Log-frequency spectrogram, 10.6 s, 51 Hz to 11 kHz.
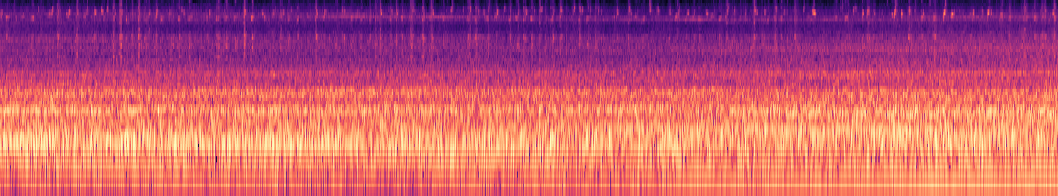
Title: NV5600 making weird noise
